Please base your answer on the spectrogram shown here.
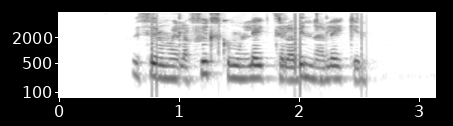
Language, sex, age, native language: Icelandic, female, 40-49, Icelandic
